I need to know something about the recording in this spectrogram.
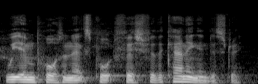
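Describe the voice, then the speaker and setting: A man's voice: lowish voice, fast talker, dark tone, natural voice. An actor playing a guarded, prickly businessman under questioning in a radio drama, curt and defensive. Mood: matter-of-fact.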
